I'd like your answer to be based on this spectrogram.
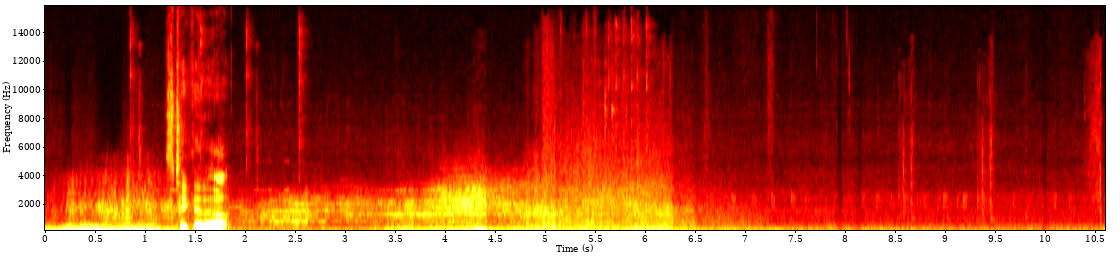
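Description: A dive bomber sound effect in the card game Kards roars and swells midway through, with a descending engine whine, while someone speaks briefly over it.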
